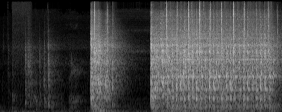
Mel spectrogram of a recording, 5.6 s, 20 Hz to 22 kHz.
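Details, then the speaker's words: Ford Coyote V8 swapped into a Fox-body, no-start: steady cranking at about four beats a second with a sharp ticking over it; crew suspects timing chain or timing issue, unconfirmed. "It goes with that. It's just that chain, right? It goes with that Yeah, it up goes and with the down. chain going in and out. Sounds."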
